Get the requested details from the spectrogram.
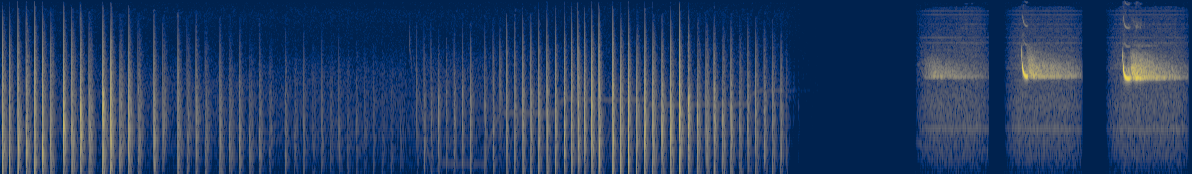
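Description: Pipistrelle bat echolocation: a fast run of dry, snapping clicks, then a few slowed-down, downward-sweeping chirps.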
